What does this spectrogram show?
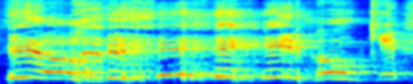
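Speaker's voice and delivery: high squealing laughter; laughing. Real, not acted. Podcaster cracking up after his impression, laughing. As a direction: break up laughing. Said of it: "laughing at own impression".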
